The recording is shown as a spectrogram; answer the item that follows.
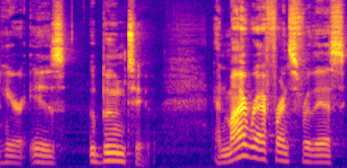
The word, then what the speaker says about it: Ubuntu: it Ubuntu the corre the close to correct pronunciation here is Ubuntu and my reference for this is Mark shuttleworth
